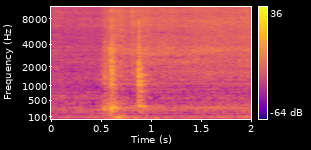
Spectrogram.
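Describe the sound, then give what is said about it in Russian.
Onion and garlic sizzle steadily in a pot, a constant hiss broken by two brief scraping knocks of stirring. No one speaks. “Лук прям жарится вместе с чесночком, как это интересно, а?”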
